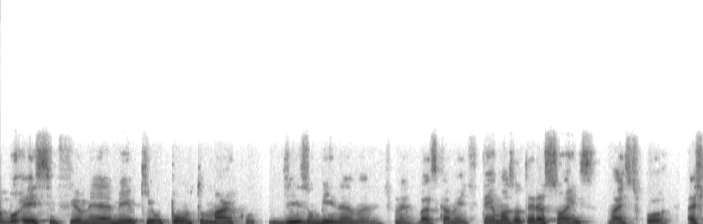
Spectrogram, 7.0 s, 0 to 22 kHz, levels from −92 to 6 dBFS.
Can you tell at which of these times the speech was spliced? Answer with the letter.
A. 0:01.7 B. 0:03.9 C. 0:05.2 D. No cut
B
